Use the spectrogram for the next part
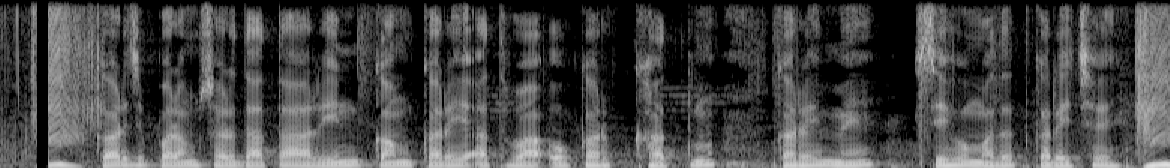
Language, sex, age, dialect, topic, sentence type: Maithili, male, 18-24, Eastern / Thethi, banking, statement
